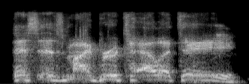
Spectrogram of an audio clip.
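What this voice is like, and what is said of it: Gravelly rough impression voice. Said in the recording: “Did you chug some gravel before you threw that impression down?”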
